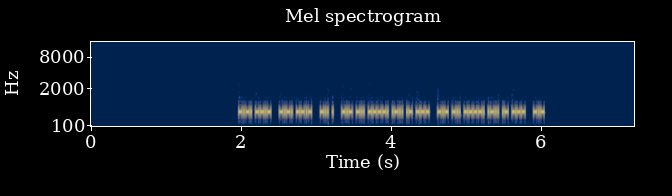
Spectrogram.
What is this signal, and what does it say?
Morse code, heard as a keyed tone, about 77 wpm, 700 Hz. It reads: CQ CQ DE KD9LAO KD9LAO K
